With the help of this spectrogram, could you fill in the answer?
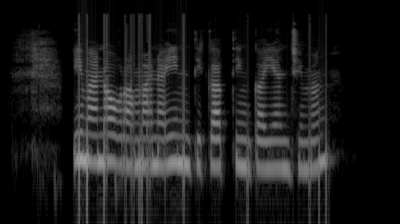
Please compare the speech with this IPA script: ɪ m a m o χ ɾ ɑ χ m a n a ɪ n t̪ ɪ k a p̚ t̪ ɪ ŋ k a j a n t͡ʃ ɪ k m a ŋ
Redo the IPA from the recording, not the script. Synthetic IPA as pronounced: ɪ m a n o χ ɾ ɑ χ m a n a ɪ n t̪ ɪ k a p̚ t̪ ɪ ŋ k a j a n t͡ʃ ɪ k m a ŋ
